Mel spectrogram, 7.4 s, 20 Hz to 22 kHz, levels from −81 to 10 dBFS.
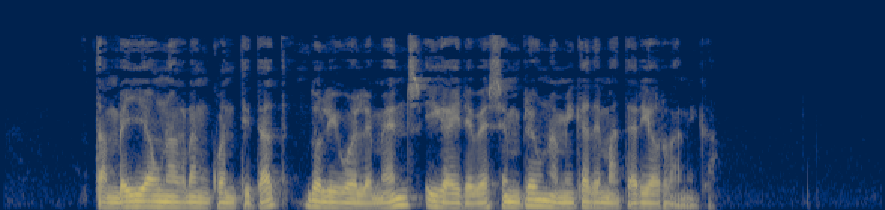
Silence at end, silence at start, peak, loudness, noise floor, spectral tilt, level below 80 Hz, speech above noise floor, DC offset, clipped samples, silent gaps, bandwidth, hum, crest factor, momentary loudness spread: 1.55 s; 0.8 s; -2 dBFS; -17 LUFS; -67 dBFS; -7 dB/octave; -40 dBFS; 51 dB; under 0.1%; under 0.1%; none; 11.5 kHz; none; 16 dB; 8 LU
